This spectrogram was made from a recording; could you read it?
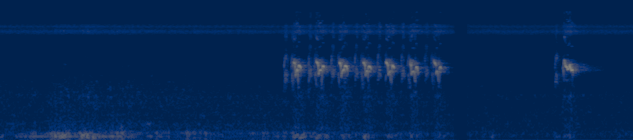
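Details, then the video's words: Sooty-headed bulbul calling to challenge a rival, as bait for trapping: a fast run of seven bright, evenly spaced chirps, a pause, then one more clear note, with a faint low murmur before and a steady high whine throughout. "Panggilan KUTILANG PIKAT GACOR. Mencari Lawan."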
